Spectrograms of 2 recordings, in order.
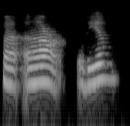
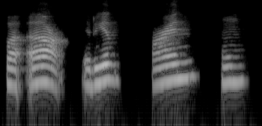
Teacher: عین حروف حلقی میں سے ہے، پہلے حمزہ کی آواز آئے گی پھر عین کی آئے گی۔ آ بولنا ہے، پھر آگے عین سے ملانا ہے۔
